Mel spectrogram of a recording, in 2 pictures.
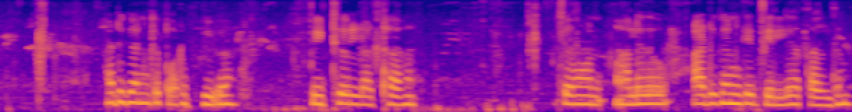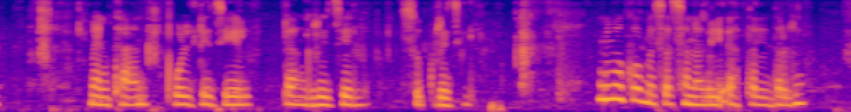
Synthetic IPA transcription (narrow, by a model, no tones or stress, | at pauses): aɖiɡanɡɛpɔɾɔpʰujbapiʈʰəlaʈʰa | d͡ʒɛwɔnalɛd̪ɔaɖiɡanɡɛd͡ʒeleɦat̪ald̪ɔn | mɛnkʰanpolʈid͡ʒel | ɖaŋɡɾid͡ʒel | sukɾid͡ʒel | nimakɔmɛsasanaɡəlɛat̪ald̪alɛ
